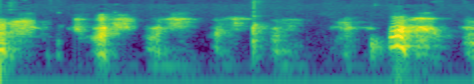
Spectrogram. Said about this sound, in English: Uh oh. Oh shit. Is that a damn dog?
